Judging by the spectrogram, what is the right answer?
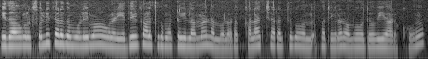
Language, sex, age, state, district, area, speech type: Tamil, female, 30-45, Tamil Nadu, Salem, rural, spontaneous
